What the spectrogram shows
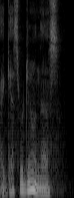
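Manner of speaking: hearty, enthusiastic delivery. Retelling own reaction to hearing she was pregnant, retelling own reply with gusto. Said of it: "that same gusto in my voice".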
